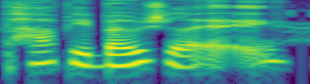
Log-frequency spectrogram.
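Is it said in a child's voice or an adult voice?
adult. It is said in a non-childlike voice.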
